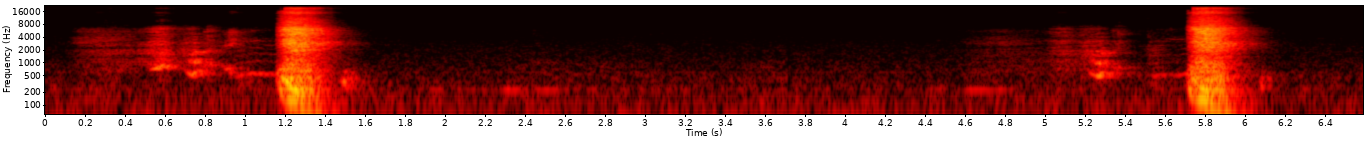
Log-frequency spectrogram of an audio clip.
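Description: Two sneezes, each with a quick catching inhale and then a sharp, explosive burst, separated by a few seconds of quiet.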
